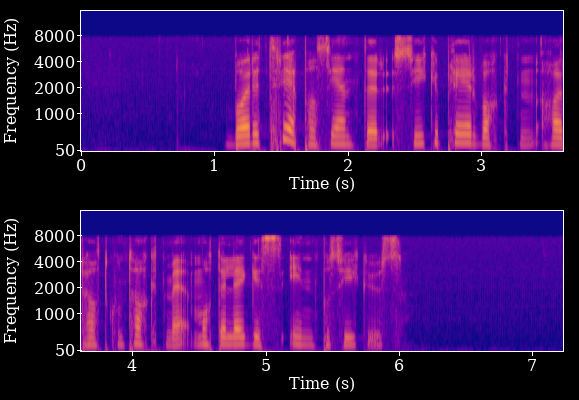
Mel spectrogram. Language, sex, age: Norwegian, female, 30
